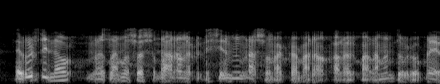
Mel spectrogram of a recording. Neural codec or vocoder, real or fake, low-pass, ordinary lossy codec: autoencoder, 44.1 kHz, a latent of 192 numbers a frame, MeloTTS; fake; 5.4 kHz; none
